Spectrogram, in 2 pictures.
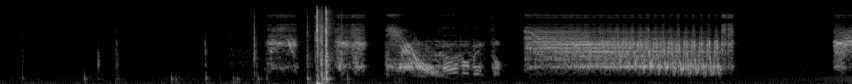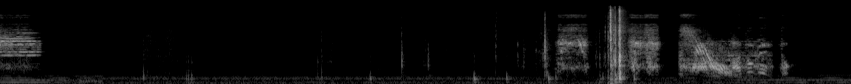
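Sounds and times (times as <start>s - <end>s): recorded voice call: 2.7s - 5.2s, 14.1s - 16.5s.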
